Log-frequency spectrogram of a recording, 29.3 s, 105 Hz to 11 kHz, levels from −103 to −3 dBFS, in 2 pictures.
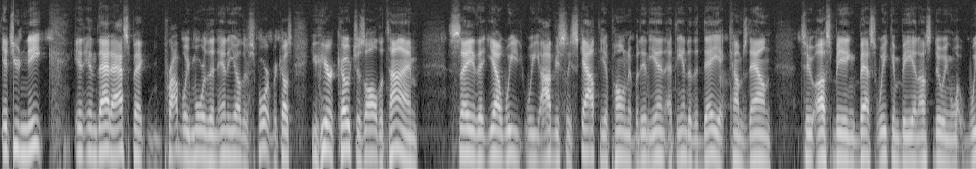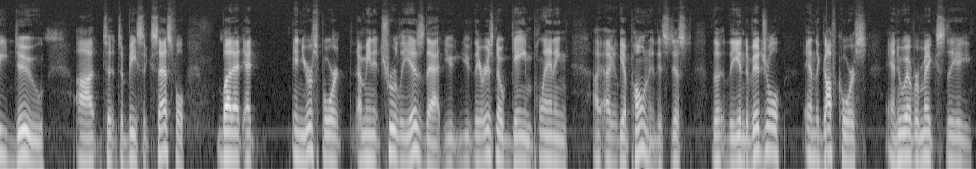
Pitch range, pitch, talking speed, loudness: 130-155 Hz, 140 Hz, 195 wpm, -23 LUFS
